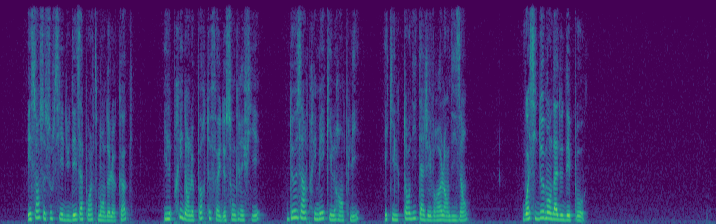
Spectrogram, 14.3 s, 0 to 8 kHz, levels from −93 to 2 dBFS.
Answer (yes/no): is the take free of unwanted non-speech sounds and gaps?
yes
